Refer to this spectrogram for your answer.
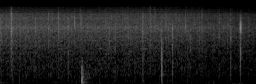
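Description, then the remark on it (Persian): Meat frying in a pan, one side browned and being turned to brown the other, gives a steady, hissing sizzle, broken by scattered sharp crackles and pops, with one brighter pop near the end. No one speaks. “خب الان یه سمت گوشتم سرخ شد، برش میگردونم سمت دیگهش سرخ شه.”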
